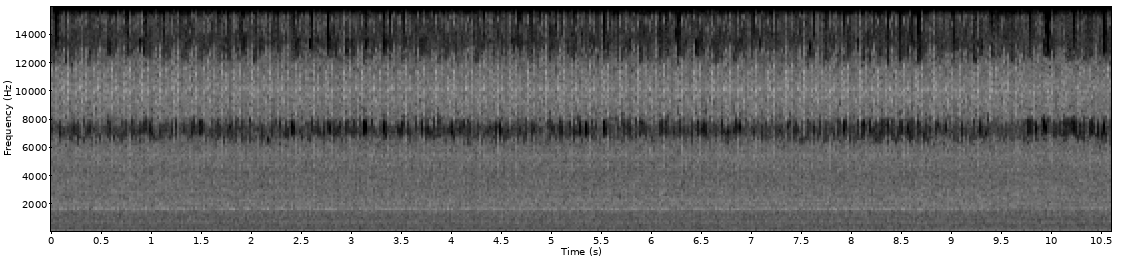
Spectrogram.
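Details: BMW M3: steady idle with a faint repeating tap about 160 times a minute over the engine note; strange noise, source unclear.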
